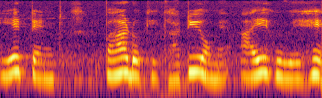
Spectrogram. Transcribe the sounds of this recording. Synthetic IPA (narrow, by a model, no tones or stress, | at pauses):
eʈɛ̃ɳʈ | bʱaɽõkiɡʱaːʈijõmẽaeɦueɦɛ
